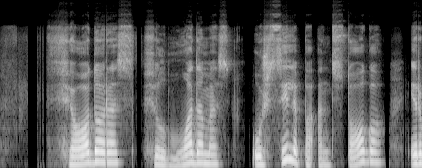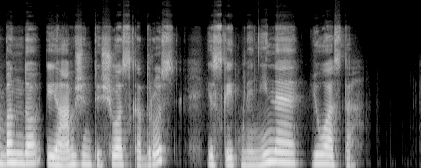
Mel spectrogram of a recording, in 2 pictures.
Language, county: Lithuanian, Vilnius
